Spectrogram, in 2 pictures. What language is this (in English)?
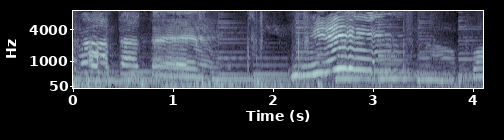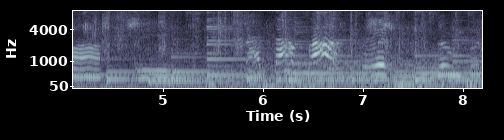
Romanian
